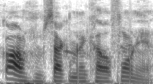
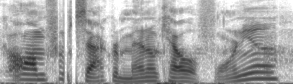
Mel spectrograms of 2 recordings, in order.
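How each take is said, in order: First: It is said at a normal pace. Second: It is said slowly and drawn out.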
